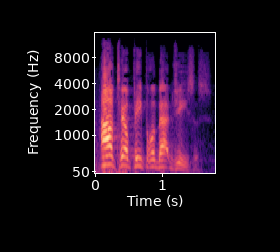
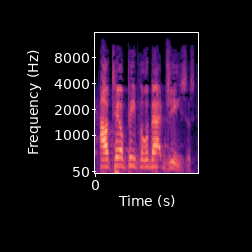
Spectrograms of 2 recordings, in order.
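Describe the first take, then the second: First: Louder preached refrain. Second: Said in the usual way. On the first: Acted. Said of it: "repeated refrain, second louder". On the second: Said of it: "repeated refrain, first take".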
